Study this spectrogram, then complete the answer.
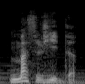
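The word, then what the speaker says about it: مساجد: tout à fait ça le mot en surbrillance verts se prononcent masjid il vient du verbe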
